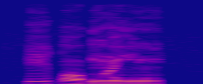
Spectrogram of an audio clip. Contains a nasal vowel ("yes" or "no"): yes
